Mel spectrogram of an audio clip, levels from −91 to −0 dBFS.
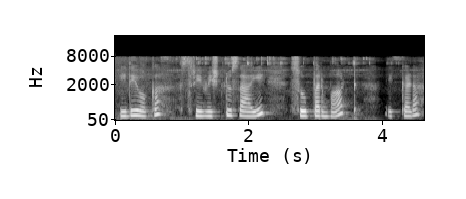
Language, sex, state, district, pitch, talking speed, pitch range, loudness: Telugu, female, Andhra Pradesh, Annamaya, 225 Hz, 105 wpm, 210-270 Hz, -17 LUFS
